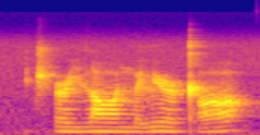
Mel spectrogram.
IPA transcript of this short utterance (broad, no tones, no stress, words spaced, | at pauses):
t͡ʃʼə˞jlɑŋə lʲə˞kʼɑ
